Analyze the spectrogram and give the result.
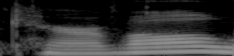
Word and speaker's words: Caraval: and she called it Caraval, which means that that's the real name, and I've been saying it wrong when did book one even come out?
